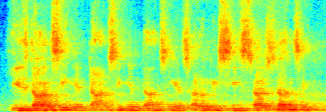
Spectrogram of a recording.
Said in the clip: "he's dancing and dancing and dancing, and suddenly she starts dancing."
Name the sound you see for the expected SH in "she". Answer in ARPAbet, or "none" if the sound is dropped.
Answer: S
